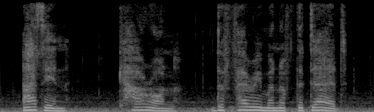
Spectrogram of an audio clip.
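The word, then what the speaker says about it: Charon: it's just as you described it only your pronunciation is a little off the name you heard wasn't Karen it was c h a r o n as in Kon the Fairman of the Dead Kon or exchange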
